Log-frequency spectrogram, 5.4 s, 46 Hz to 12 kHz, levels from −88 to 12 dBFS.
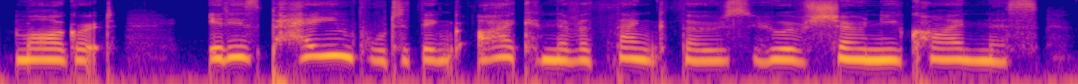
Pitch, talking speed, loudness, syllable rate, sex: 240 Hz, 180 wpm, -16 LUFS, 4.9 syllables/s, female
